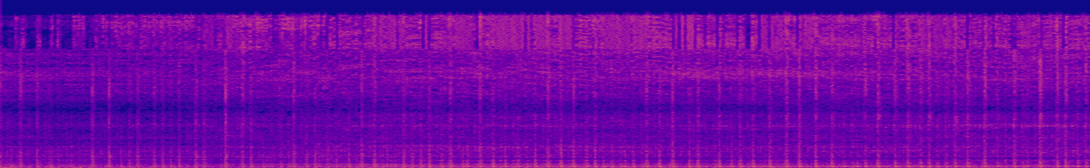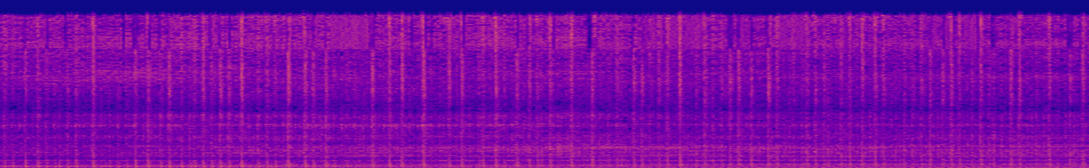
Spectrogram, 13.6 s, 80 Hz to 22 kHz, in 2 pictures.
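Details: 1984 Honda ATC250R air-cooled two-stroke three-wheeler, engine freshly rebuilt with new crank bearings and top end, after early start trouble with a suspected bad ground: rough, busy putter with steady crackling exhaust, no knocks or grinding; running healthy.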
